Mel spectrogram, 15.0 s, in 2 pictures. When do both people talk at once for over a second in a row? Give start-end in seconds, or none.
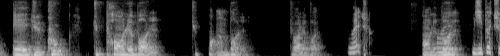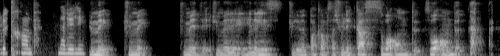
none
